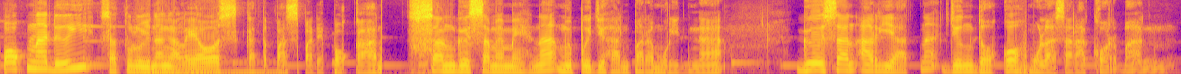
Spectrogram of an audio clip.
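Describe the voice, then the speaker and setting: A male storyteller narrating a serialized folktale, who greets his listeners formally and tells the story in a slow, unhurried way. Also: on the high side, darkish tone. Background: faint music.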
